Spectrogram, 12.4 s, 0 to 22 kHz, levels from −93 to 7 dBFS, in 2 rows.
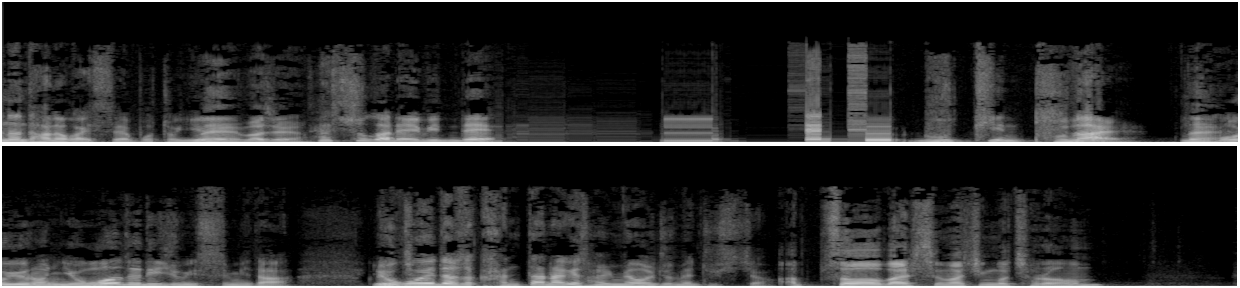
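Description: From 2.47 to 4.44 s there's robotic sound from repeated short buffers: a rigid 100 Hz metallic buzz, likely from a 10 ms chunk being looped while nearly all the real audio gets skipped.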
